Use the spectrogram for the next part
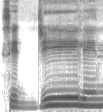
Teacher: یا سے پہلے زیر ہے، اور زیر جب آئے تو یہ وجائے مدہ ہوتا ہے، اور اس کو 1 سیکنڈ کے لیے ہم لمبا کرتے ہیں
